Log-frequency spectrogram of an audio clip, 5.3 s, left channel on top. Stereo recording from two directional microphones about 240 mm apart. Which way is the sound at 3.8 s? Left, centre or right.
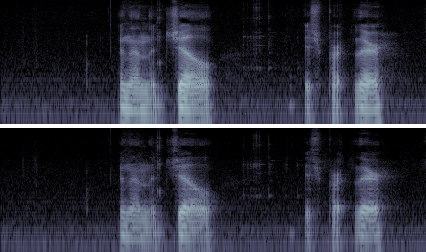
Left.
